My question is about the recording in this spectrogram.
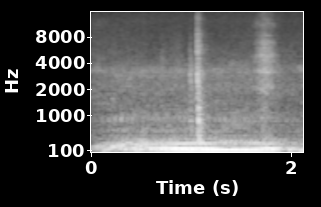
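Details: Harley-Davidson Softail on its first start attempt after sitting at least six years, with a rebuilt carburetor and new intake seals. The starter whirs for about 1.5 seconds and cuts out without the engine catching; a bad ground is suspected afterward.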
